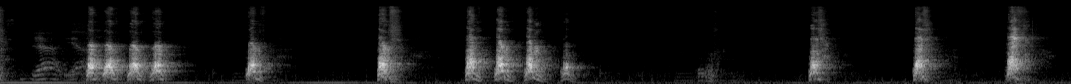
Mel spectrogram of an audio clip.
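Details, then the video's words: Black pug barking at a doll, a rapid cluster of four sharp barks followed by single loud barks at irregular intervals of about one to two seconds, with a brief low grumble in between. "black puggy Cello barking at a doll"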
